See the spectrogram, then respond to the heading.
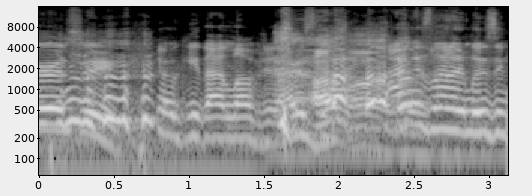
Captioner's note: laughing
